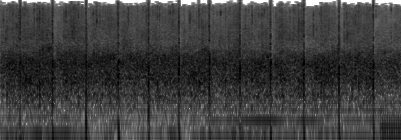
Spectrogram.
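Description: An audience applauds a panel at an evening event organised by Formula Student with Motorsport Magazine: steady, dense applause, loud and even throughout, with a few sharper individual claps standing out over the continuous patter and no talking.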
